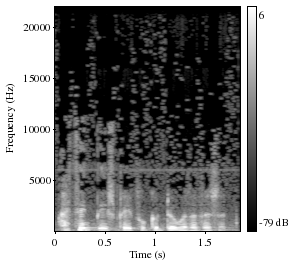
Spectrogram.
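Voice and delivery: hushed, gentle prayer; soft prayer. Shown as a demonstration. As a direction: say it softly as a prayer. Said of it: "And just say".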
